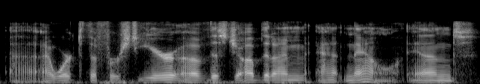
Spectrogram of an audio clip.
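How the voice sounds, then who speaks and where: Bright, forceful, very low-voiced man. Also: no room sound, muffled recording. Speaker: podcast co-host and teacher. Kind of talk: casual conversation.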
